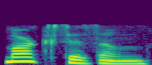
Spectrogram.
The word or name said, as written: Marxism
